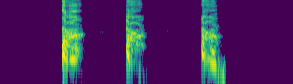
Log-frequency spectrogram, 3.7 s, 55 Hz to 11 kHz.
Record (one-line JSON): {"three_cough_length": "3.7 s", "three_cough_amplitude": 32767, "three_cough_signal_mean_std_ratio": 0.32, "survey_phase": "beta (2021-08-13 to 2022-03-07)", "age": "18-44", "gender": "Female", "wearing_mask": "No", "symptom_cough_any": true, "symptom_new_continuous_cough": true, "symptom_shortness_of_breath": true, "smoker_status": "Never smoked", "respiratory_condition_asthma": false, "respiratory_condition_other": false, "recruitment_source": "Test and Trace", "submission_delay": "1 day", "covid_test_result": "Positive", "covid_test_method": "RT-qPCR", "covid_ct_value": 25.1, "covid_ct_gene": "N gene"}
